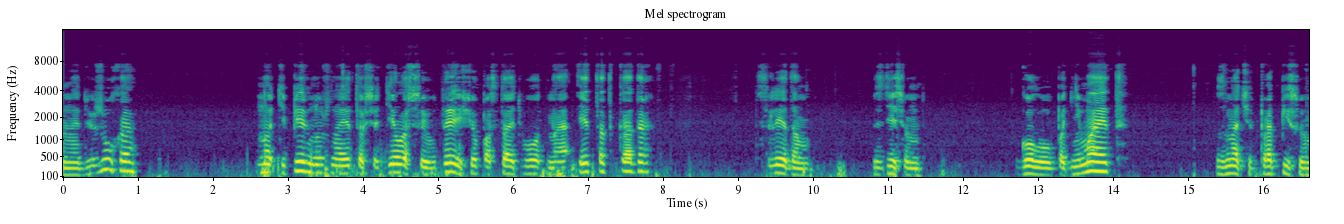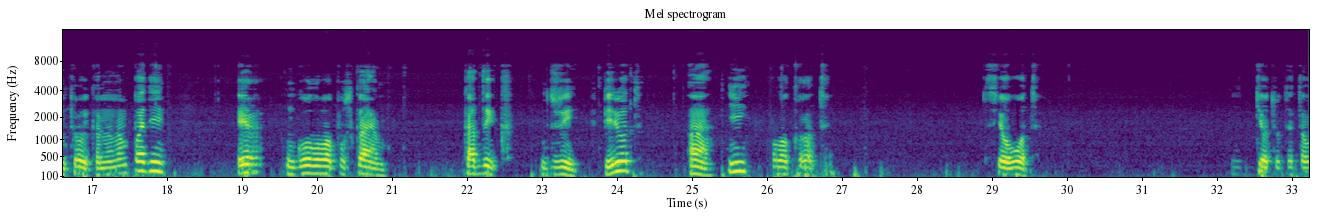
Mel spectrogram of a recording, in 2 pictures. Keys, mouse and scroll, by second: 5.2 shift+d, 9.4 click, 16.4 KP_3, 17.8 click, 19.3 r, 21.9 click, 22.9 g, 24.8 a, 25.3 i, 27.3 click.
